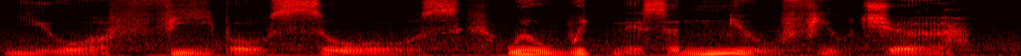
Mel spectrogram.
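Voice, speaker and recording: A man puts on a raspy character voice. Clear background noise runs under it. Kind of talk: dramatic trailer narration. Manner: epic, menacing, trailer-style.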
